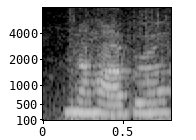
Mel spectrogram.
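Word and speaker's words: Bnahabra: Bahabra with a silent B? Bahabra? Wait, are both B's silent? Okay. Nahabra?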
